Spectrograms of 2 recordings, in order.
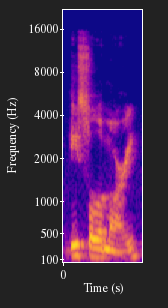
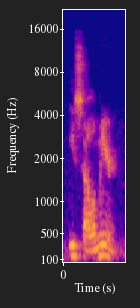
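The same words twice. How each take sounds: First: Ysalamiri with a "mar" sound near the end; Ysalamiri, its "mir" turned into "mar" as in "car"; alternative pronunciation. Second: Ysalamiri with a "meer" sound near the end; Ysalamiri, rhyming its "mir" with "near"; first pronunciation variant. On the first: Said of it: "however you want to pronounce it". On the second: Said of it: "the two most prominent pron". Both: Shown as a demonstration.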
